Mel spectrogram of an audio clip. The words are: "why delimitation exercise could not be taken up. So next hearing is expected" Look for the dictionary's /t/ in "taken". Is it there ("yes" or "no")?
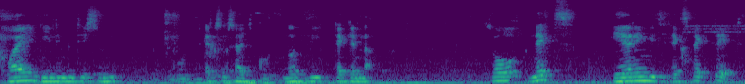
yes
